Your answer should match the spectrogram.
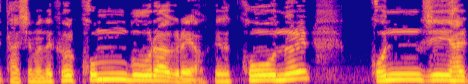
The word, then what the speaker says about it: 곤지: 근데 이 지를 갖고 있는 이름이 일본 쪽에서 이제 많이 발견이 되는데, 이 곤지, 일본서는 곤키오 이렇게 발음을 하지만 이 기와 지는 거의 같은 발음권에 들어가면서 같은 의미를 갖는 거예요.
